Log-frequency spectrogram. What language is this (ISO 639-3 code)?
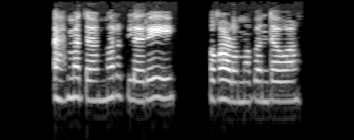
pus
